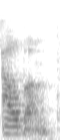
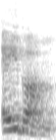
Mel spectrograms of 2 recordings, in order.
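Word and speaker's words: Albom: he says by Mitch album could have fooled me my entire adult life I've been saying Mitch aam like the L is silent well that's a lie so I read the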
